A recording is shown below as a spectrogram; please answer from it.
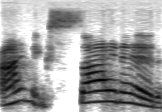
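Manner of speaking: gleeful yell, very high, climbing in pitch. Teaching someone how to yell with glee: excited yell, rising inflection. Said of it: "inflections that go up".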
